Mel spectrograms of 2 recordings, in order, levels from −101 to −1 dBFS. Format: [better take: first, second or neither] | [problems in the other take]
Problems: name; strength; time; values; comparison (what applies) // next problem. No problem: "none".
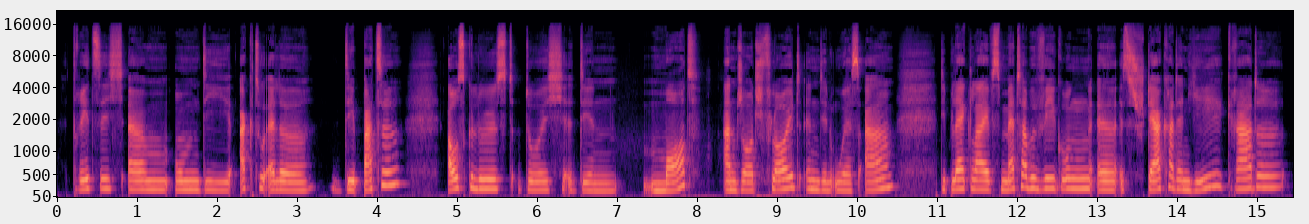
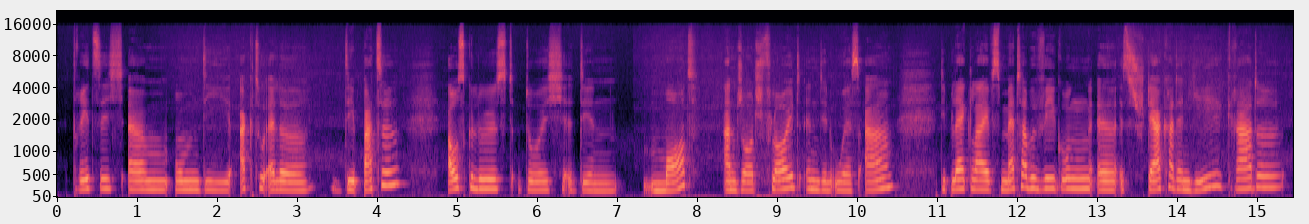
first | hiss; faint; throughout; 25 dB below the speech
